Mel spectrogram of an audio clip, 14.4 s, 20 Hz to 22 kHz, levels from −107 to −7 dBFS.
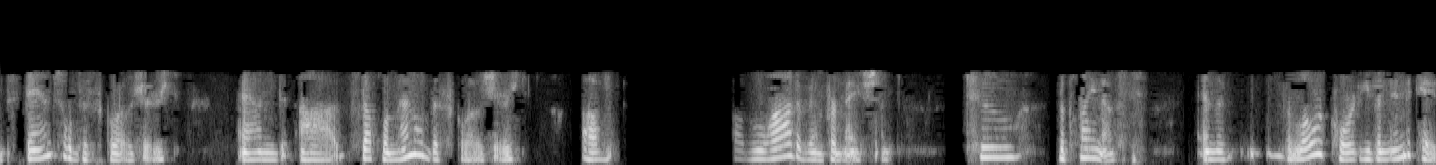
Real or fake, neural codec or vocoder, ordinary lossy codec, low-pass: real; none; MP3, 16 kbps; 3.6 kHz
